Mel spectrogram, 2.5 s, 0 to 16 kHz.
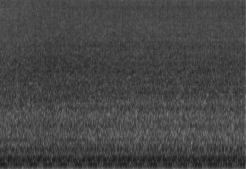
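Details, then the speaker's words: Bentley W12 engine at idle with the accessory belt off: steady, even low idle with no rattle or knock, purring like a kitten; the earlier rattle is gone, engine runs smoothly. "Alter der schnurt wie ein Kätzchen heftig okay"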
